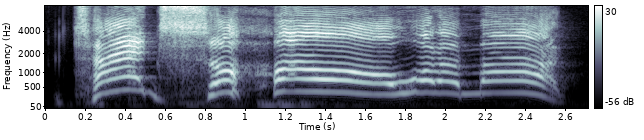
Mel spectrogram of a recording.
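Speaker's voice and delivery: high, loud commentator's roar; excited shout. Real, not acted. Streamer hailing Tex's mark in the game, excited shout. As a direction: cheer the big catch at full voice.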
